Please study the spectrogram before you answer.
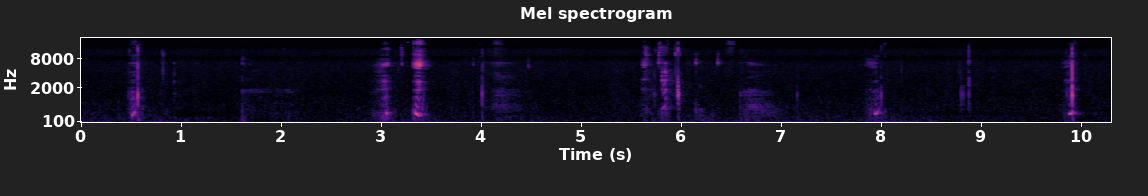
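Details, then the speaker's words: Adult with hiccups deliberately induced by drinking lots of water, stomach bloated and tight: sharp, abrupt gulping catches about every two to three seconds, roughly six in ten seconds, in a quiet room; hiccups are painful to chest and throat. "Anyway, focus and be silent for a little bit. Well, as silent as I can be with hiccups."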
